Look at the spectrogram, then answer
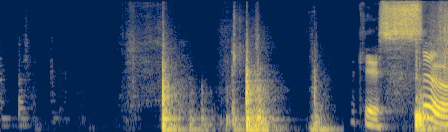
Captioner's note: wooden frame thudding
